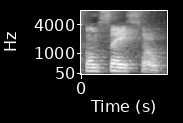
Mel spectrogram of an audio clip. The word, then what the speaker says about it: Conceição: If Google Translate is correct, you pronounce it as Conceição.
